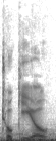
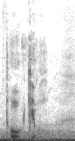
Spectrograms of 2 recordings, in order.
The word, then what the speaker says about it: Tokyo: Two syllables, not Tokyo, two syllables, Tokyo.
